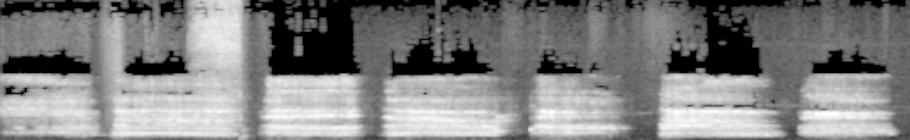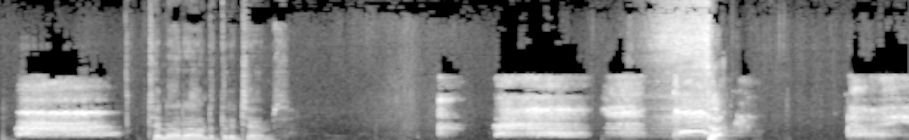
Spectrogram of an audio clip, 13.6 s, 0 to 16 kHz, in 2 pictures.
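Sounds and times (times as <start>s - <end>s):
heavy forceful breathing during a deliverance prayer session: 0.0s - 7.8s, 10.1s - 12.6s
speech: 8.0s - 9.1s.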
